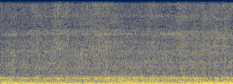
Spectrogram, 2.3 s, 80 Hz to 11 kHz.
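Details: LS-family small-block Chevy V8 in a Lucas Oil Modified race car fitted with FIRA FAST EFI, fired after priming: deep, even burble at steady idle with no ticks, knocks or misfires; healthy.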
